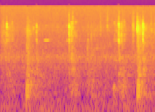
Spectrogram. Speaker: I don't know if you can hear that little tapping noise that is the crankshaft is got a helico cut gear on it for the cam shaft and there's a steel gear on the crankshaft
